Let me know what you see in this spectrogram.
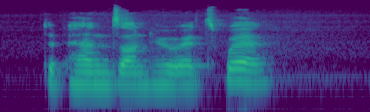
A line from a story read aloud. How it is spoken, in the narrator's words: Derek whispers, basking in the warm glow Styles is radiating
